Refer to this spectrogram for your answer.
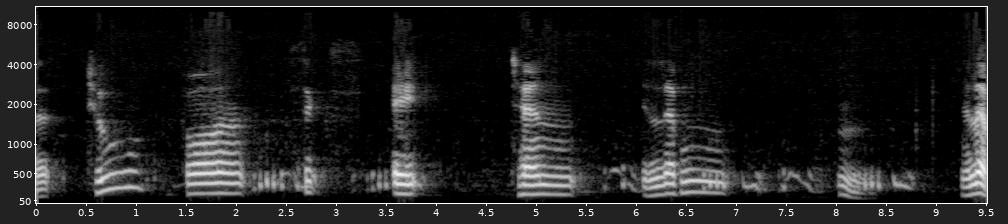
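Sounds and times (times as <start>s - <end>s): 
speech: 0.0s - 1.7s, 3.6s - 3.9s, 4.8s - 5.4s, 6.3s - 7.0s
group of plump pigeons cooing: 1.8s - 2.8s, 3.4s - 3.8s, 5.8s - 6.1s, 6.7s - 8.8s.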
